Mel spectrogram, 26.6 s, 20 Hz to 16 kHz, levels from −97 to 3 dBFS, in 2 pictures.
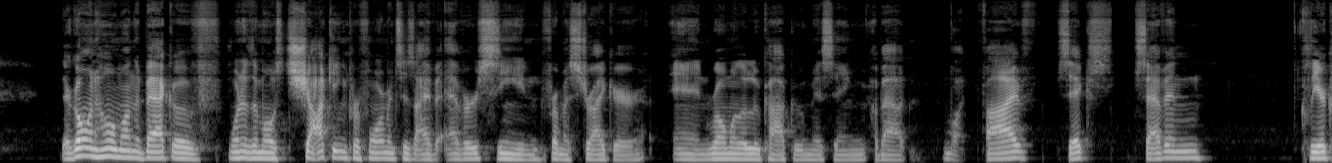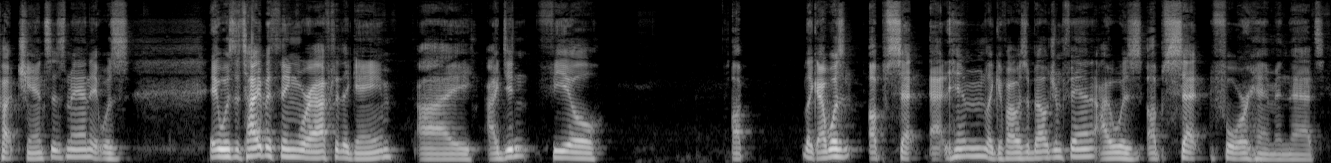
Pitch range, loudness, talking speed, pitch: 115-145 Hz, -28 LUFS, 155 wpm, 130 Hz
